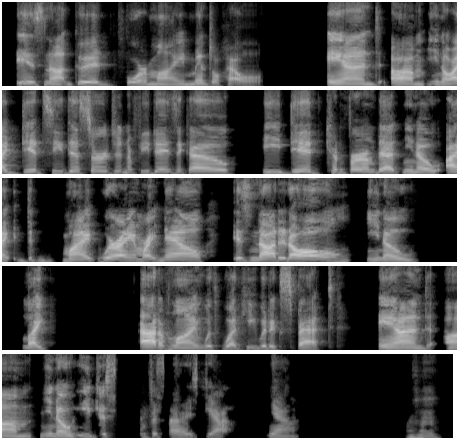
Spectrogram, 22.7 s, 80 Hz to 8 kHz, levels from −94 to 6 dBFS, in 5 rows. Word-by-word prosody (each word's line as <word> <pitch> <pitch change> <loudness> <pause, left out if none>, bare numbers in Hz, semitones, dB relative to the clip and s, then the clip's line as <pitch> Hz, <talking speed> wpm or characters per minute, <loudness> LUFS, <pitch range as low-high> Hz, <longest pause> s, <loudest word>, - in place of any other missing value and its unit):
is 175 -1 -1
not 165 -1 0
good 160 -3 -2
for 165 -2 -4
my 150 -2 -5
mental 160 0 -7
health." 70 - -7 0.7
And, 160 -2 +4
um, 155 -2 +2
you 185 - -10
know, 160 - 0
"I 155 0 +5
did 180 +1 -1
see 210 +2 -3
this 200 0 0
surgeon 200 -1 -4
a - - -9
few 190 - -10
days 190 -1 -3
ago. 180 -2 -1 0.3
He 165 0 -6
did 190 +2 0
confirm 185 -1 -1
that, 165 -2 +2
you 170 -1 -8
know, 160 -1 -1
I 165 0 +5
d - - -11 0.3
my 170 +1 +3
where 180 +1 +3
I 195 - +7
am 200 0 +1
right 190 -2 +2
now 185 0 +2 0.3
is 170 - -2
not 180 +1 +6
at 175 - +1
all, 185 +6 +4 0.2
you 195 -1 -7
know, 160 -1 -3 0.6
like, - - +1 0.9
out 165 +3 +8
of 195 - -5
line 170 0 0
with 170 0 -10
what 170 -2 -3
he 190 -4 -12
would 170 - -6
expect. 155 0 -2 0.5
And, 165 -1 +4 0.2
um, 160 -1 0
you 185 0 -7
know, 155 -1 +1
he 180 0 -8
just 165 0 -1 0.2
emphasized" 90 - -12
yeah. - - -9 0.5
Yeah. 85 -1 -12 1.1
Mhm. 195 -3 -19
170 Hz, 155 wpm, -26 LUFS, 160-185 Hz, 1.1 s, out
